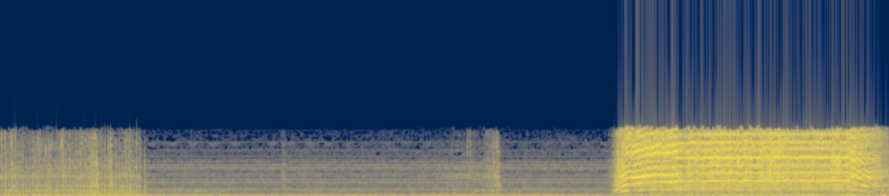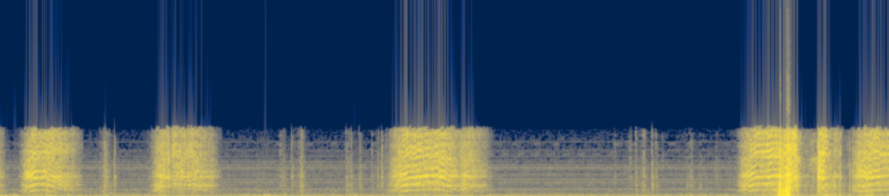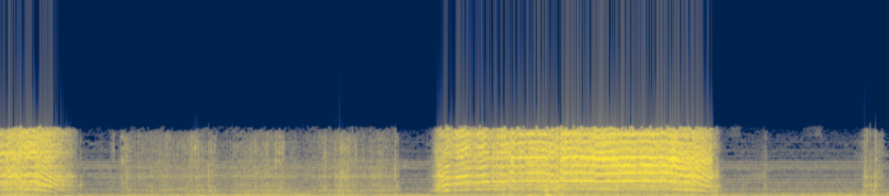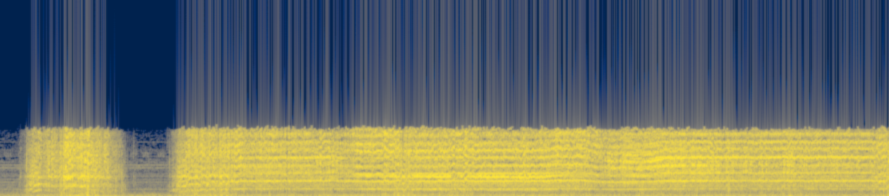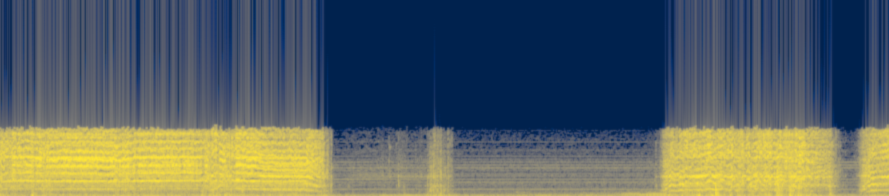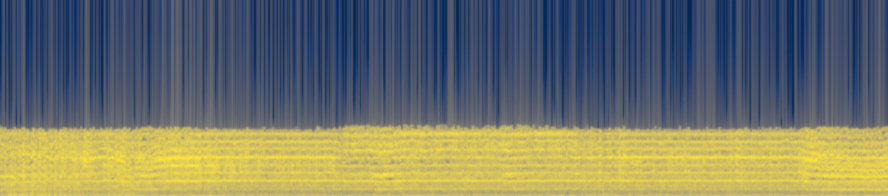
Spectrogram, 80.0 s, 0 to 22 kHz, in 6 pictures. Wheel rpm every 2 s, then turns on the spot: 20, 0, 0, 0, 60, 230, 130, 30, 20, 60, 20, 0, 100, 100, 20, 20, 70, 230, 140, 0, 90, 130, 220, 210, 220, 230, 230, 230, 210, 20, 0, 60, 160, 170, 230, 230, 220, 230, 240, 220.
0-2 28-32 58-60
